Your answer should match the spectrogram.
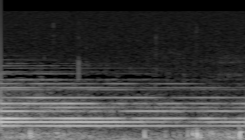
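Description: Piano accompaniment: a chord struck just before, held and slowly fading.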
